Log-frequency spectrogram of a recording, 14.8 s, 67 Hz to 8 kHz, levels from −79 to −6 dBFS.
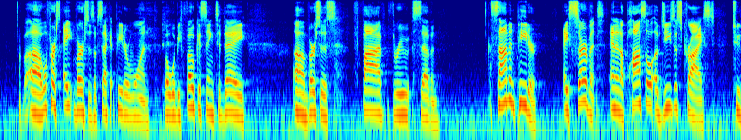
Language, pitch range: English, 145-195 Hz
